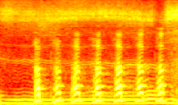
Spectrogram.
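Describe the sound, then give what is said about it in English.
A voice imitates a bee with a steady, droning buzz while another voice chants a quick, rhythmic series of about eight short hupping sounds over it. “I'll make a buzzing sound and you make a hup, hup, hup.”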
